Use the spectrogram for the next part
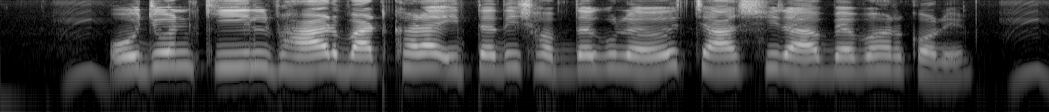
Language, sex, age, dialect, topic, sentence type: Bengali, female, 18-24, Northern/Varendri, agriculture, statement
